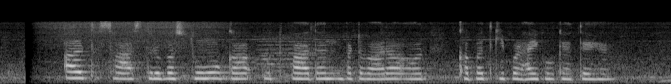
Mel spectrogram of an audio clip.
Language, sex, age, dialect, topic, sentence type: Hindi, female, 18-24, Kanauji Braj Bhasha, banking, statement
